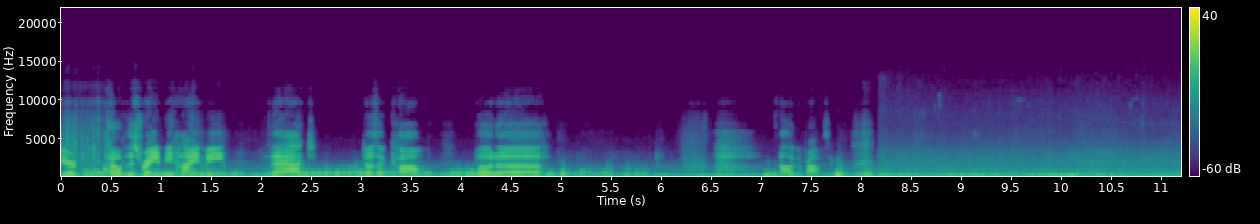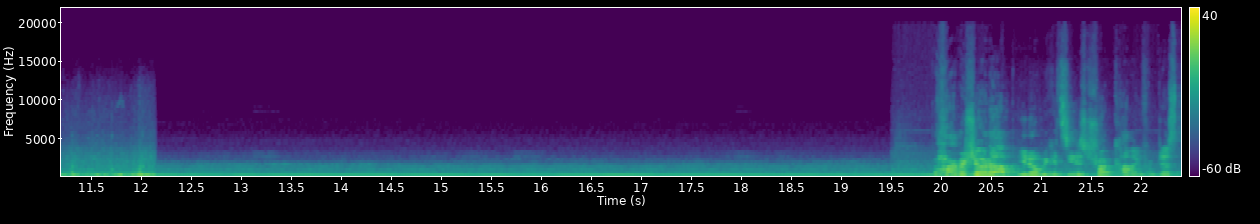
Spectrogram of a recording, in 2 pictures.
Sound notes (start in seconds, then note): 6.2 sighs; 9.1 ominous music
